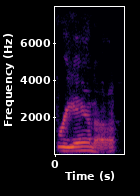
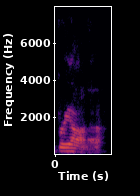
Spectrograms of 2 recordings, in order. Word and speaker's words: Brianna: So, my name my name is actually pronounced Brianna. People almost to a tea. Every single person says Briana.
